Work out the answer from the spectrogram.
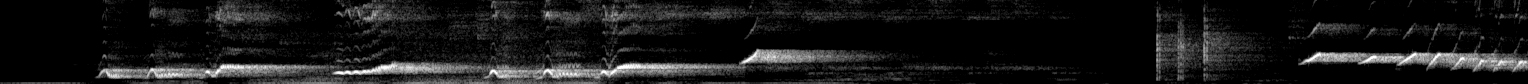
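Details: White-rumped shama delivering kretekan song that is said to stir up rival shamas: strong whistles with rising slides and jerky warbles, a pause, then high thin rapid notes in a tight series.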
